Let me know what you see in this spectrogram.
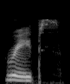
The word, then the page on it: reaps: British English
